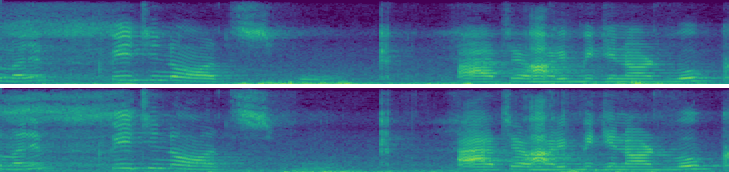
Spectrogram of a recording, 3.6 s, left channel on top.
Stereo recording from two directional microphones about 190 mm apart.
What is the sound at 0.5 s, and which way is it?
Speech, 10° left (ahead or behind).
